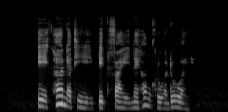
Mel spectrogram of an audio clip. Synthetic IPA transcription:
ʔiː˨˩k̚haː˥˩naː˧t̪ʰiː˧pi˨˩t̪̚fa˧jna˧jɦɔ˥˩ŋkʰɾu˧ɐdu˥˩əj

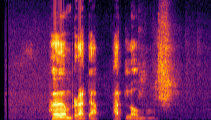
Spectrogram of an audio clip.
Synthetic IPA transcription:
pʰɤː˥˩mɾa˧da˨˩pʰːa˦˥t̪̚lo˧m

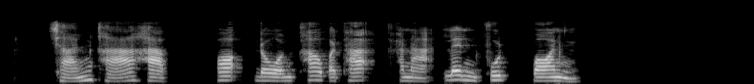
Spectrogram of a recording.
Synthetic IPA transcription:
t͡ɕʰa˦˥nkʰaː˩˦ha˨˩k̚ | pʰɔ˧˦˥ʔdoː˧nkʰa˥˩wpa˧t̪ʰa˦˥ʔkʰa˧na˨˩ʔle˥˩nfu˦˥t̪̚bɔ˧n

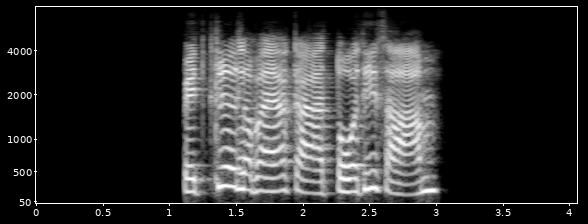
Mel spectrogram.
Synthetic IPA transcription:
pe˨˩t̪̚kʰɾɯ˥˩əŋɾa˧ba˧jʔaː˧kaː˨˩t̪ːu˧ɐt̪ʰiː˥˩saː˩˦m

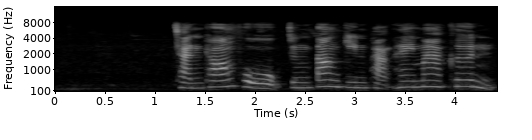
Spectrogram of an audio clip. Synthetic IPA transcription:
t͡ɕʰa˦˥nt̪ʰɔː˦˥ŋpʰuː˨˩k̚t͡ɕɯ˧ŋt̪ɔ˥˩ŋki˧npʰa˨˩k̚ɦa˥˩jmaː˥˩kʰːɯ˥˩n

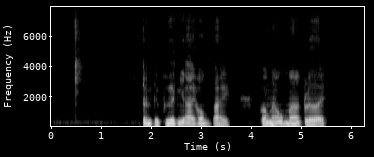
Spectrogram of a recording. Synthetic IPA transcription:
t̪a˥˩ŋt̪ɛː˨˩pʰɯ˥˩ənjaː˦˥jɦɔ˥˩ŋpa˧j | kɔː˥˩ŋa̰˩˦wmaː˥˩k̚lɤː˧j

